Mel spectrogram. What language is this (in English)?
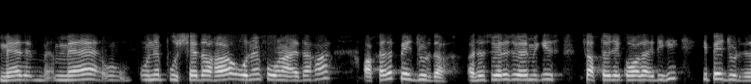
Dogri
